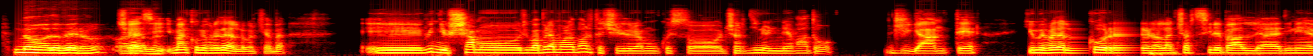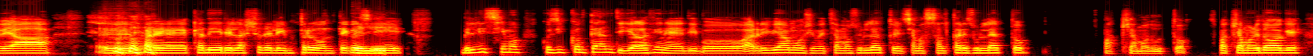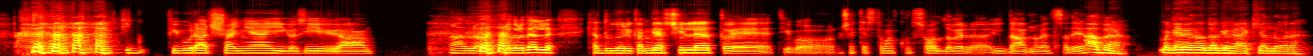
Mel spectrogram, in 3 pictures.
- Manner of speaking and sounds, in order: "Cioè" said as "ceh"; stressed: "gigante"; other background noise; chuckle; laugh; chuckle
- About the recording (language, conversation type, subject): Italian, unstructured, Qual è il ricordo più divertente che hai di un viaggio?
